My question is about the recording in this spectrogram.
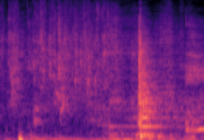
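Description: Tap water running into a stainless steel sink while dishes are scrubbed with a sponge, with a low thump near the start and a sharp knock about one and a half seconds in.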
